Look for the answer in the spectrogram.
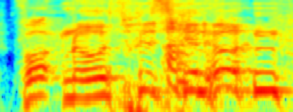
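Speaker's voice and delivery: high, laughing mock bewilderment; slow, giggly retelling in a high voice; retold laughing exclamation. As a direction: quote it pitched right up, cracking up. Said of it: "like that".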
